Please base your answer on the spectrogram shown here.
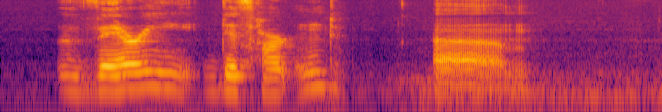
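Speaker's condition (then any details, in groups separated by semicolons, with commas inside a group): Cerebral palsy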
